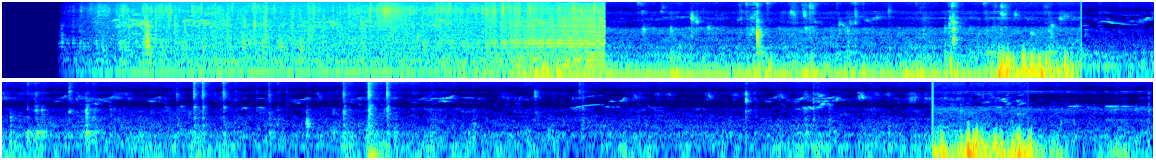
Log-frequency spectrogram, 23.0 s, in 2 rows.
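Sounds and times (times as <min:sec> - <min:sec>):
small birds chirping: 0:00.6 - 0:23.0
low rumbling noise: 0:00.8 - 0:10.8.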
